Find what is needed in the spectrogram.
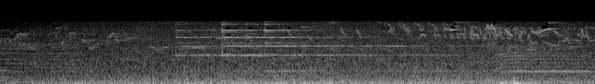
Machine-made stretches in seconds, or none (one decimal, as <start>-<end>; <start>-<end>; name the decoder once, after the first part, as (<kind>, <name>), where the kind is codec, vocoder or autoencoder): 0.0-3.4 (vocoder, Vocos)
